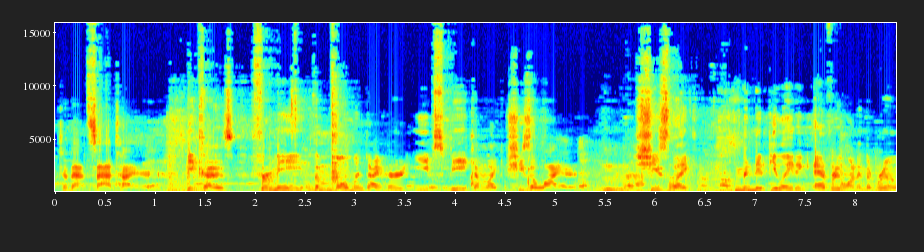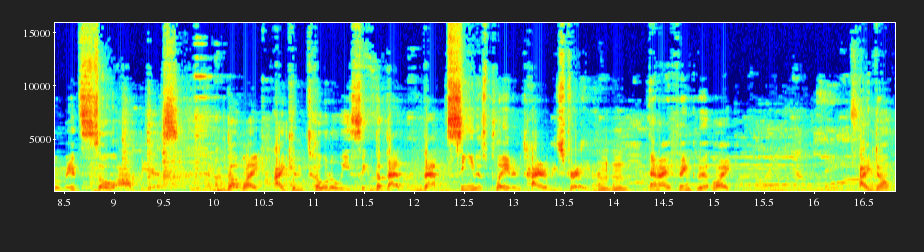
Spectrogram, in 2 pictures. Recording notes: LIVE FROM NEW YORK CITY. Coming at you from a diner in midtown Manhattan (so pardon the sound quality).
